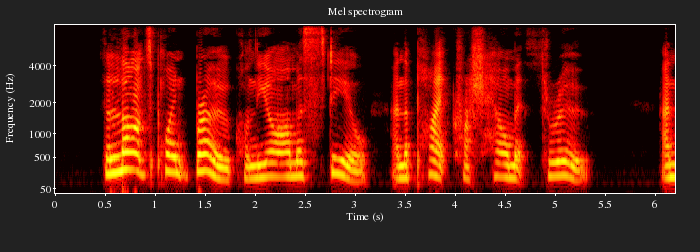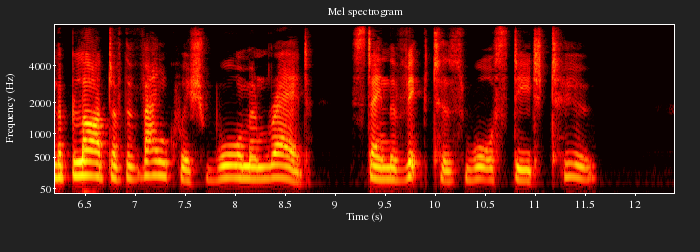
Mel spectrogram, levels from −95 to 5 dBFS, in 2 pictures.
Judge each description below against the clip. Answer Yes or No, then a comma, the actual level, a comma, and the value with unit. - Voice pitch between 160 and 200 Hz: Yes, high, 190 Hz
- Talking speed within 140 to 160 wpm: Yes, average, 145 wpm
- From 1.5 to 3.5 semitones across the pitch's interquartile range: No, average, 3.9 semitones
